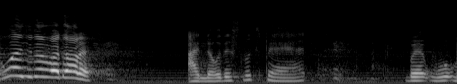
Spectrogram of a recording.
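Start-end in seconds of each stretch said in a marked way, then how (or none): 0.0-0.9 high, loud mock shriek; outraged mother. Wife confronting husband over hurt daughter, outraged. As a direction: explode in accusation. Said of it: "she's gonna be like".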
